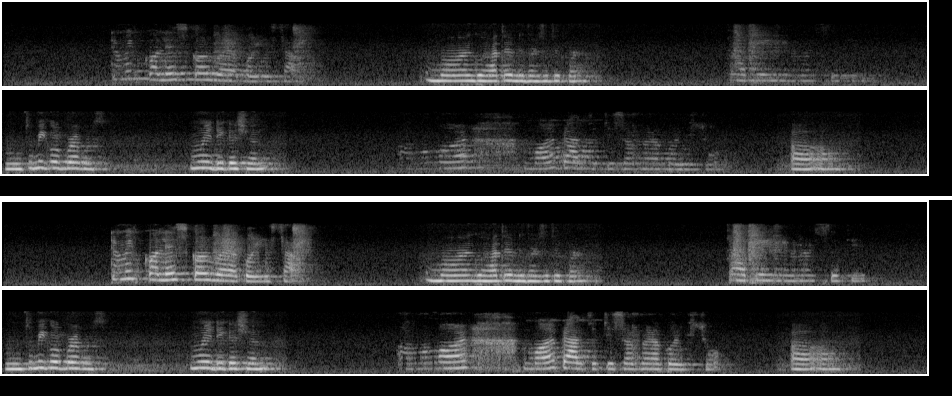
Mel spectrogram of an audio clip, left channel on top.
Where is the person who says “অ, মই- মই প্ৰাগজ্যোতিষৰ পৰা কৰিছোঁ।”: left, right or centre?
Right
